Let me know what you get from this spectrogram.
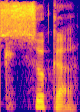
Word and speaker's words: Sukkah: And I also had to write down, don't say Sukkah Creek wrong. – Oh, you didn't have confidence right there, though. – No. – Sukkah Creek? – Sukkah. Like book.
